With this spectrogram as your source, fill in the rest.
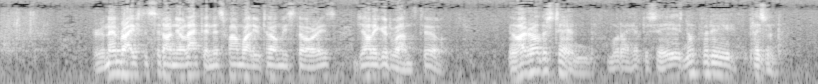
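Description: An older man speaks in a firm voice nearby.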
